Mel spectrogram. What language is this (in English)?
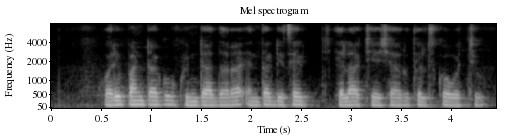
Telugu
